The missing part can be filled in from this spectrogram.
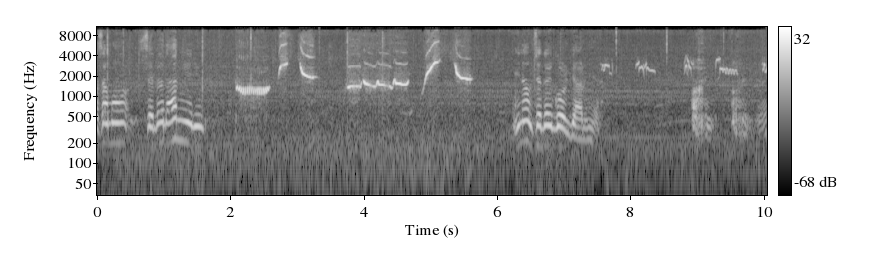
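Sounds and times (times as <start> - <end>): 
speech: 0.0 - 1.8, 6.3 - 7.6
nightingale singing, possibly seeking a mate: 1.5 - 5.9, 7.4 - 10.0.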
